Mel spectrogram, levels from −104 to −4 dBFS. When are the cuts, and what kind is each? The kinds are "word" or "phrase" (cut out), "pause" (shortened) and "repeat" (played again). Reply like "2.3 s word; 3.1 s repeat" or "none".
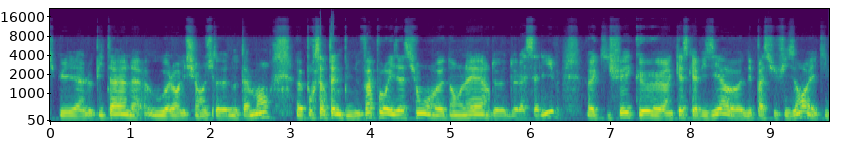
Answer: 2.0 s word; 3.7 s phrase; 5.5 s word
